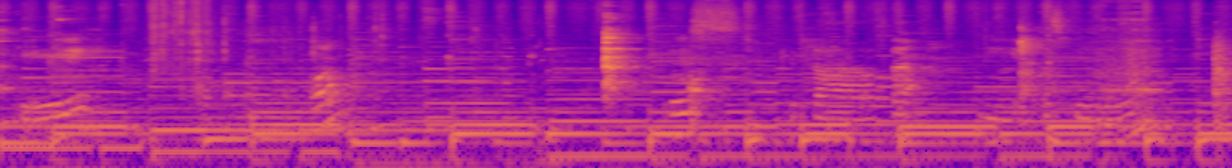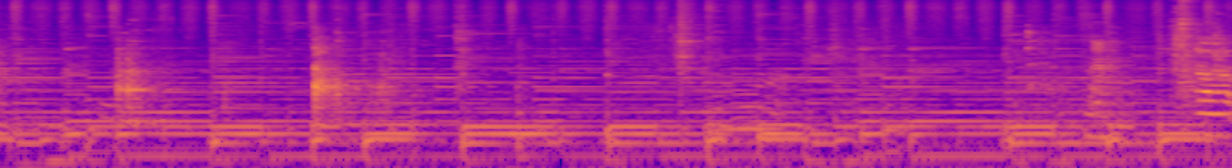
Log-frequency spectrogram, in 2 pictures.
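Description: Kitchen knife cutting through a fried egg martabak onto a plastic cutting board, a string of separate cutting and scraping strokes, over steady background music.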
